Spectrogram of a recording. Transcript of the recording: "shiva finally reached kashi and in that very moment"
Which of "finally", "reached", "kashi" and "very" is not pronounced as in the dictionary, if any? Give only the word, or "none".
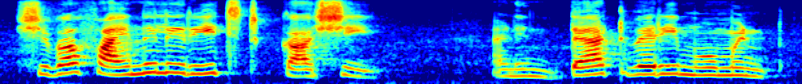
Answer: none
